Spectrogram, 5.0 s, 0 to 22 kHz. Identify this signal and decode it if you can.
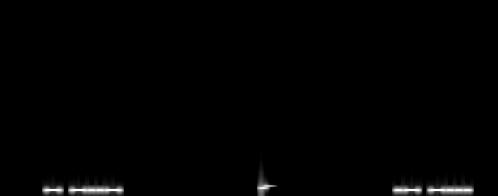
Morse code, heard as a keyed tone, about 28 wpm, 700 Hz. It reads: TX AB
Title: US States and Canadian Provinces 28wpm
